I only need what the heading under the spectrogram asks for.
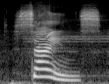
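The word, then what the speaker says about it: science: लोग वापस नहीं करेंगे पर एग्जांपल जैसे की साइंस और सी दोनों यहां पर मौजूद है तो इसीलिए सी का उच्चारण हम लोग यहां पर नहीं करते हैं साइंस सी यहां पर हो जाएगा बिल्कुल भी नहीं करेंगे ठीक इस तरह वह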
